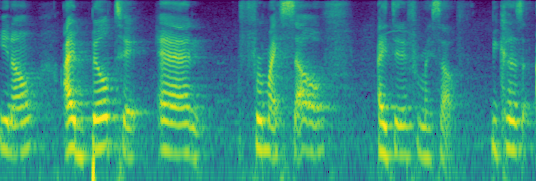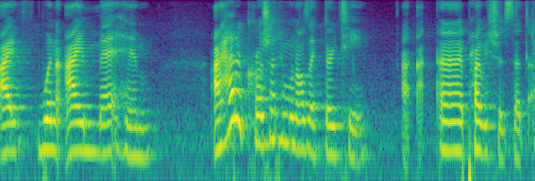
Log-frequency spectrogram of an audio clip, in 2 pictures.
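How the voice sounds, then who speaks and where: Using an American accent, a woman talks at a moderate pace and medium pitch in a monotone, flat intonation, with long, frequent pauses. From Utah. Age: 20s. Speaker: young mother sharing her story. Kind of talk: casual interview.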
